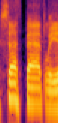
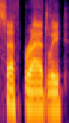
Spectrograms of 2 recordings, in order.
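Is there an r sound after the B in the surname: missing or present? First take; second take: missing; present. First: The surname is said without the r sound. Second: The surname is said with the r sound. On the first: The speaker calls it wrong. "I said badly before we started recording" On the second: The speaker calls it right. "It's Seth Bradley"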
